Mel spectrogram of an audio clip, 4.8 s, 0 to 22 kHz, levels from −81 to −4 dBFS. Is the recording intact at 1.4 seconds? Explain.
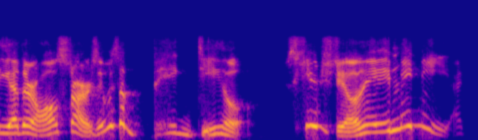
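No. From 1.38 to 1.44 s there are AMR bit errors, hitting a few percent of bits across what sounds like several frames. Flipped low-protection bits misplace the excitation pulses and skew pitch, gain and spectral values, so the speech briefly turns hoarse and gargly.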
